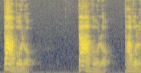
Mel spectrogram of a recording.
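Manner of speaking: Italian tavolo said slowly and clearly, stress on ta; teacher models tavolo for students, carefully articulated; model pronunciation. Shown as a demonstration. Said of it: "下一个是tavolo".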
